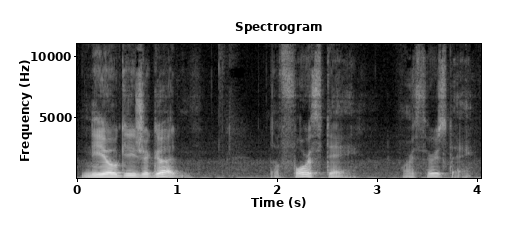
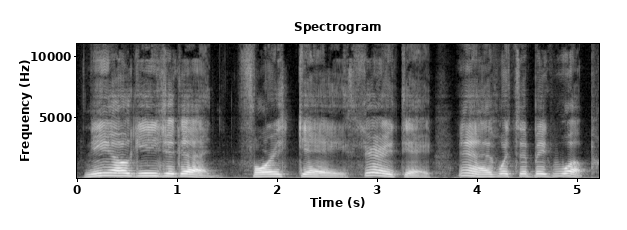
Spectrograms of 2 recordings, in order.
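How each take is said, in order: First: Said in the usual way. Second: Loud, slow mocking Boston echo; Boston accent. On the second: Columbus mockingly repeating host's lesson, put-on Boston accent. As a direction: parrot it loudly in fake Boston. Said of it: "talk with my Boston accent".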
